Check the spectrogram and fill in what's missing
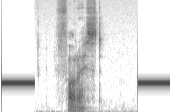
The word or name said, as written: fforest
